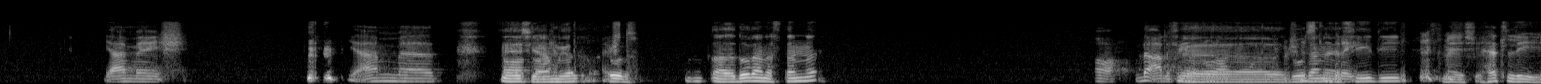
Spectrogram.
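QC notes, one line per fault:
Nothing stood out on listening to the speech, which comes through call microphone processing with the usual trimmed low bass and nothing above 8 kHz.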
